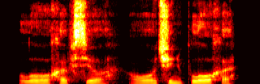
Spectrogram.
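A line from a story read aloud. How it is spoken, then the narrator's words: Muttered. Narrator (Russian): пробормотал Головин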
